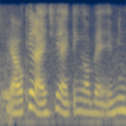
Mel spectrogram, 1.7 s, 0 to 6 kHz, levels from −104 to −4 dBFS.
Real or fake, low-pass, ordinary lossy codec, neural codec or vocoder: real; 5.4 kHz; AAC, 48 kbps; none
